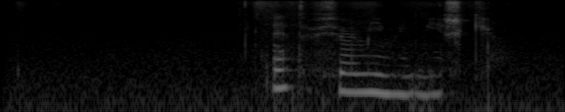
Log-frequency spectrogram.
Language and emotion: Russian, sad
